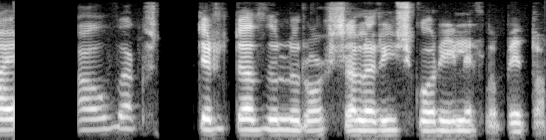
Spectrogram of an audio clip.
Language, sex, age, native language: Icelandic, male, 12, Icelandic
